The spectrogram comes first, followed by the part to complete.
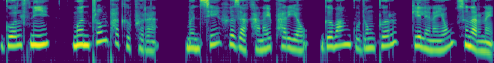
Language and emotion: Bodo, neutral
